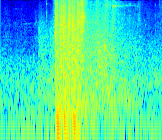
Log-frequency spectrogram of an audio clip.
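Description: A brief burst of gunfire from Call of Duty: Ghosts, a short, loud volley in the middle of an otherwise quiet moment.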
